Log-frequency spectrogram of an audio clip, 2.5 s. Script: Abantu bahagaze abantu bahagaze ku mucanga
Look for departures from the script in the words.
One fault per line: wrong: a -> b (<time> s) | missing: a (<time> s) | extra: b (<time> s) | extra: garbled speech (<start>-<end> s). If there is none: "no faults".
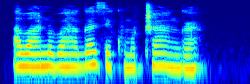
missing: abantu bahagaze (1.1 s)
